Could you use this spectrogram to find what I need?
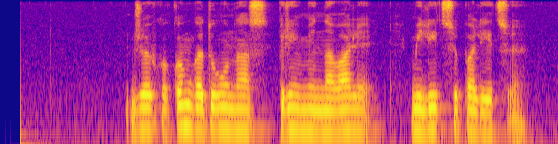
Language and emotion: Russian, neutral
